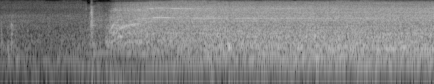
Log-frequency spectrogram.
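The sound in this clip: A power cutter with a diamond blade grinds into a security seal made of an exotic alloy and overheats. After a faint start it cuts in abruptly with a loud, steady, high-pitched whine that holds without a break.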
